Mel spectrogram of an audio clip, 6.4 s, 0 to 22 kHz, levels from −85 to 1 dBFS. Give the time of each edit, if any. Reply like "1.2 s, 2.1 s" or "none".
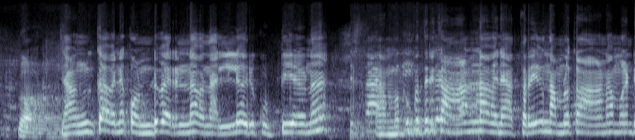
3.5 s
